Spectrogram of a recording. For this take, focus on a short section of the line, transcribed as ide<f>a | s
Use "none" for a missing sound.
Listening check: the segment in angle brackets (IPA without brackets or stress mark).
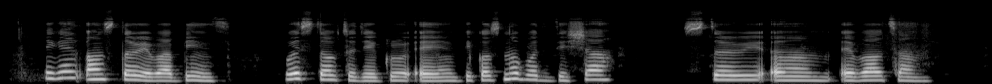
ʃ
